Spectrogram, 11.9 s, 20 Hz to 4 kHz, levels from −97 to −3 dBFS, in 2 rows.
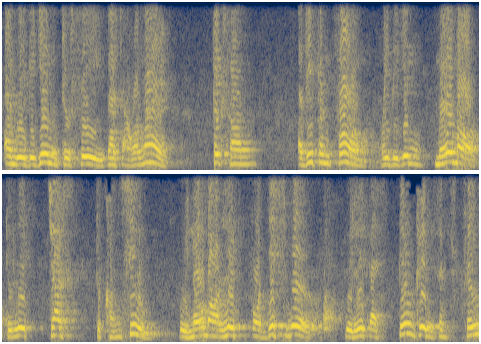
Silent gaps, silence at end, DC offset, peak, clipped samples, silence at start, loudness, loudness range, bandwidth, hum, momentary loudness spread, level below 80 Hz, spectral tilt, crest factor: none; 0 s; under 0.1%; -2 dBFS; under 0.1%; 0.05 s; -13 LUFS; 2 LU; 4 kHz; none; 8 LU; -42 dBFS; -11 dB/octave; 10 dB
